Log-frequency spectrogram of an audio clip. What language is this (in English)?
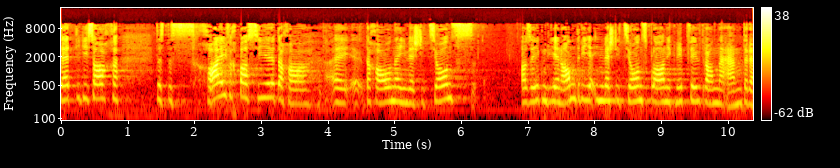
Swiss German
